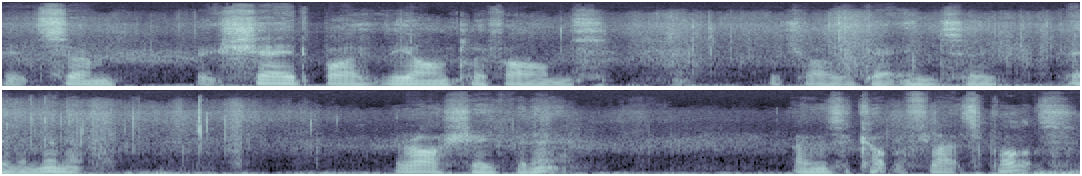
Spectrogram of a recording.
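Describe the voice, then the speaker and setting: Somewhat breathy and dark, mellow in tone, a man with an English accent speaks at a moderate pace and medium pitch, with long, frequent pauses. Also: ordinary pitch variation. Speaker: hiking vlogger. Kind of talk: outdoor vlog narration. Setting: outdoors. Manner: quieter, keeping voice down.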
